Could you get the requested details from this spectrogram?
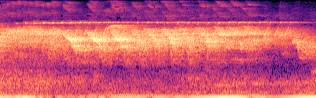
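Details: Canaries singing as a group in a bird room to push males into song and ready females for mating; a thick, unbroken wash of high warbling trills with faint low hum.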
